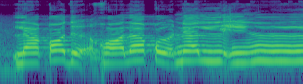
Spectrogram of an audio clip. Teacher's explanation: قاف کو موٹا کریں اور دال پر تھوڑی سی حرکت دیں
